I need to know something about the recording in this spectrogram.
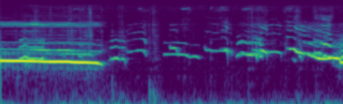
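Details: A pack of one-month-old Rottweiler puppies howl together: one long, steady tone followed by wavering, overlapping yips and rising wails.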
